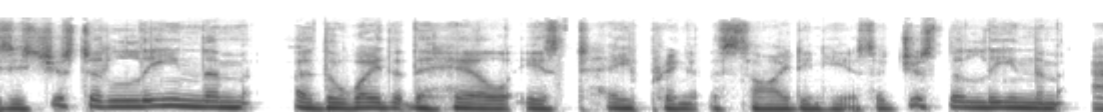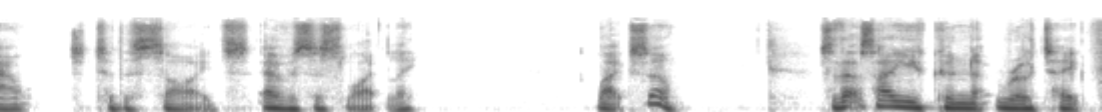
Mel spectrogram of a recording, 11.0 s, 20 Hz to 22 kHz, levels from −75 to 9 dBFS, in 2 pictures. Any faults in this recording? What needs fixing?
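Short concealed packet loss at 2.77 to 2.84 s: about 40 ms of the stream arrived too late for the decoder. The receiver extended the preceding sound to fill roughly 36 ms, then crossfaded back, leaving a brief smear or wobble where a short sound may drop out.

Lost packet rebuilt from error correction at 2.81, 4.74 and 5.87 s: in each case a single 20 ms packet was lost, and the decoder played the low-bitrate copy carried in the following packet. There is no gap, but each of those frames sounds rougher and noisier than the surrounding audio.

Burst of packet loss at 4.69 to 4.84 s: about 40 ms of consecutive packets never played in time. Concealment stretched the last sound over about 51 ms while fading it, giving a held buzz or fading hiss. Around 7 ms was discarded, so playback resumes slightly further on.

Long network dropout at 5.71 to 5.90 s: the audio holds and fades for about 150 ms, with roughly 140 ms of that near silence, then returns with about 160 ms missing. 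A stretch where no packets arrived is the likely cause.

To prevent this, stabilise the network path by prioritising call traffic and reducing congestion, and allow a somewhat deeper jitter buffer so late packets can still be played.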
